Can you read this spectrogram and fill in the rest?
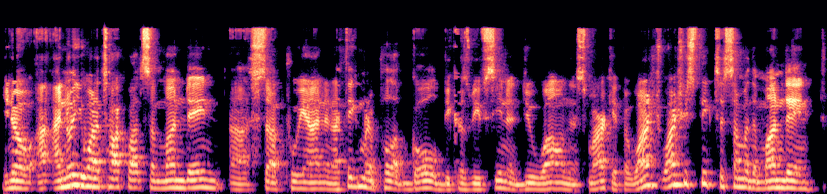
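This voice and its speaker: A man's voice: mid-range voice, fast, few pauses, a bit bright. A man, hosting a conversational discussion of financial markets as an analyst.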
